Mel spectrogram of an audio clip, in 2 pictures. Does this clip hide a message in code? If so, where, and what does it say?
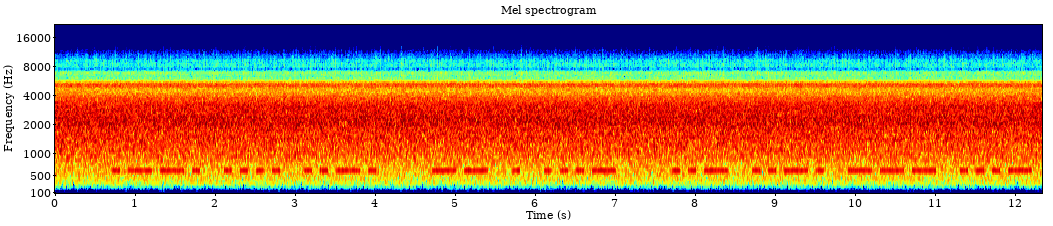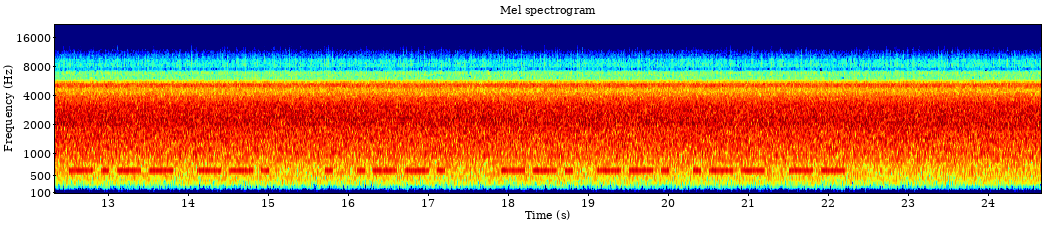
Yes: Morse code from 0.7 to 22.3 s, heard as a keyed tone, machine-sent, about 12 wpm, 620 Hz, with heavy radio static. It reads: PHF MEV UFOVYG EP GGWM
